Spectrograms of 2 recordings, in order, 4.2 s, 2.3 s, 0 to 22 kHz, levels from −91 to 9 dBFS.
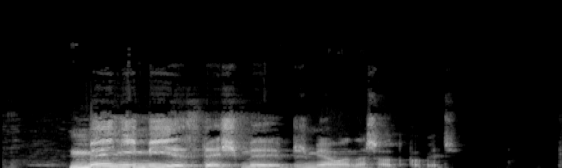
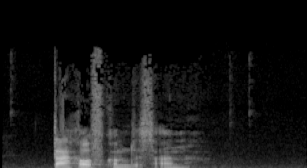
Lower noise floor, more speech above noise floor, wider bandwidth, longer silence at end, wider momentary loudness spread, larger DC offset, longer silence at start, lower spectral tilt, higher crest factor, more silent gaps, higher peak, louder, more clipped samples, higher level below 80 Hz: first, -84 dBFS vs -65 dBFS; first, 69 dB vs 41 dB; second, 7.6 kHz vs 16.5 kHz; about the same, 0.85 s vs 0.9 s; about the same, 15 LU vs 14 LU; neither; first, 0.55 s vs 0.4 s; about the same, -4.5 dB/octave vs -3.5 dB/octave; second, 16 dB vs 26 dB; neither; about the same, 0 dBFS vs -2 dBFS; first, -14 LUFS vs -24 LUFS; neither; first, -50 dBFS vs -58 dBFS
